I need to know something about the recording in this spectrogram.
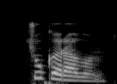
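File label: "чукӧралун", Komi, female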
